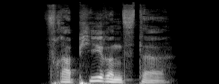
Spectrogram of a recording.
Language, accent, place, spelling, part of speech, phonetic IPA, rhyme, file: German, Germany, Berlin, frappierendste, adjective, [fʁaˈpiːʁənt͡stə], -iːʁənt͡stə, De-frappierendste.ogg
- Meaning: inflection of frappierend: 1. strong/mixed nominative/accusative feminine singular superlative degree 2. strong nominative/accusative plural superlative degree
